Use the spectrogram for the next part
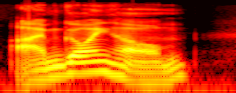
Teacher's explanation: Generally, we use falling intonation at the end of statements. I'm going home. The pitch drops.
